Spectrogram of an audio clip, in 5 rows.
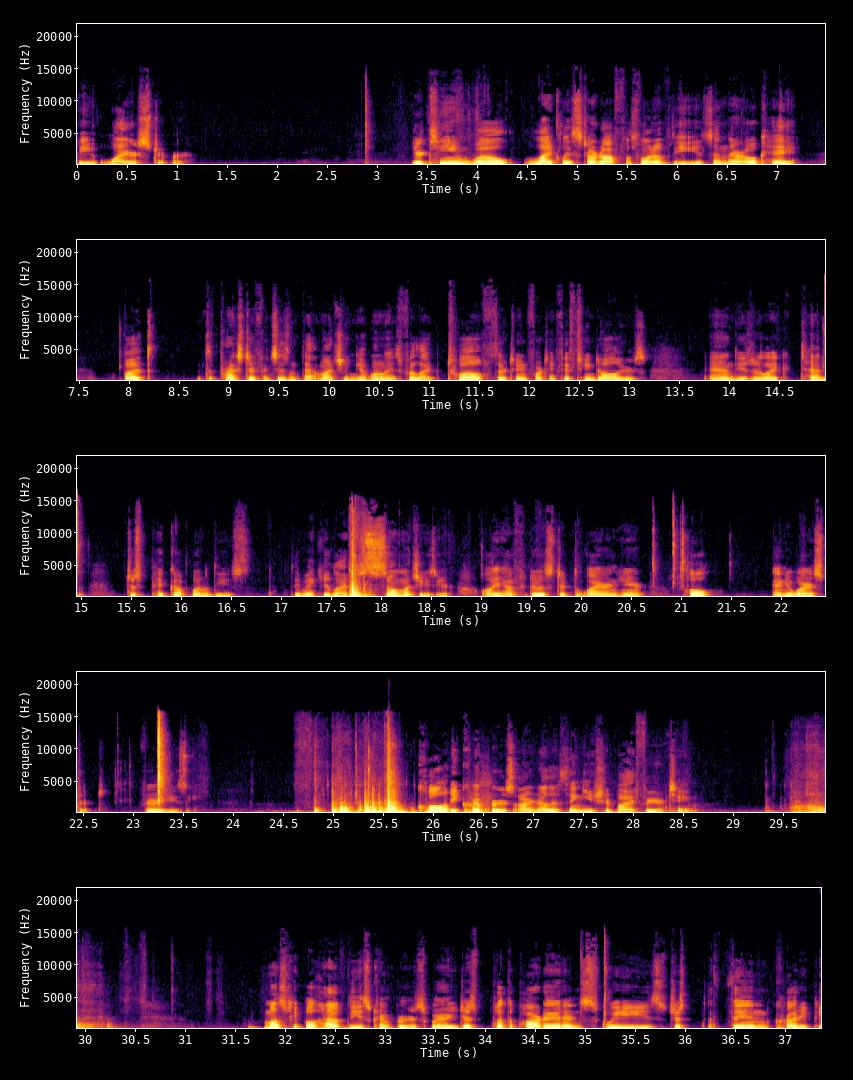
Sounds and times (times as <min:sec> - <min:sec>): Speech: 0:00.0 - 0:01.2, 0:02.2 - 0:07.3, 0:07.9 - 0:13.2, 0:13.8 - 0:23.8, 0:25.8 - 0:28.7, 0:31.7 - 0:37.3.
